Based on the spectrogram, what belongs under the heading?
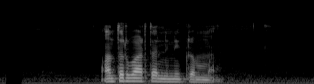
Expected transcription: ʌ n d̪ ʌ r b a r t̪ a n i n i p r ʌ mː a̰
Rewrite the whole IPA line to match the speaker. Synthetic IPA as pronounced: ʌ n t̪ ʌ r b a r t̪ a n i n i k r ʌ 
